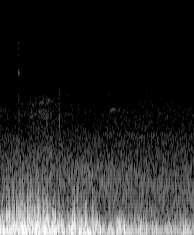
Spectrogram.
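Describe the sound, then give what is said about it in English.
Wind on a windy day outdoors at the Botanical Gardens in Memphis, buffeting the microphone as a steady low rumble with faint rustling. “It's a very beautiful day, a little windy.”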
